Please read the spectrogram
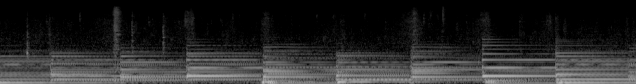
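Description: Background piano music: slow chords, a new one struck about every three-quarters of a second and left to fade.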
